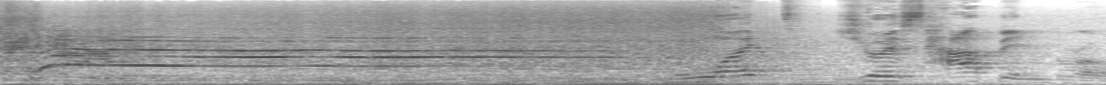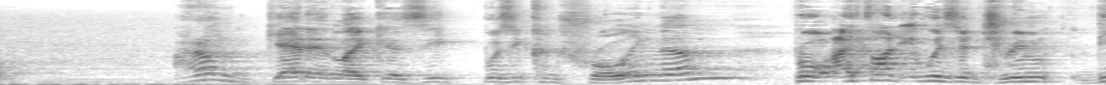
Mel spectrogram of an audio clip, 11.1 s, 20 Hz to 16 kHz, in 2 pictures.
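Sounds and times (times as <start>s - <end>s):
high held tones: 0.0s - 8.6s
dense noisy rumble: 0.0s - 8.7s
man talking: 3.3s - 5.8s, 6.4s - 11.0s.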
